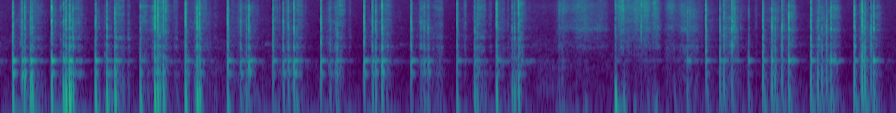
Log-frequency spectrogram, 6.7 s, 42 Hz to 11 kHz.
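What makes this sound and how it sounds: Fingers and nails tap and scratch a hollow, empty cardboard tube about 20–30 cm long, held close to the microphone. A quick, uneven run of dull, low thumps, each with a faint hollow tone and almost no ring, is broken near the middle by a soft, brushy scratching before the tapping resumes.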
